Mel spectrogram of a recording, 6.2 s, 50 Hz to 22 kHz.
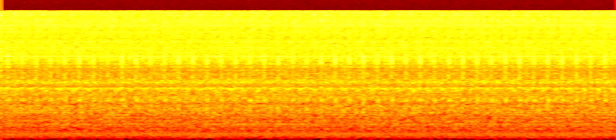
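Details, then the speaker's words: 2011 VW Polo Sedan, 64,000 km, cold start at +2°C, fresh Liqui Moly Molygen 5W-40 at max level, 98-octane petrol: sharp regular ticking knock just under two per second over idle; cause unknown, no change from switching on extra loads. "Такой вот неприятный стук. Уже задолбал."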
